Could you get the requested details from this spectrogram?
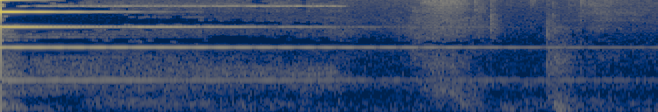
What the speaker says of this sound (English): hit this bell like this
